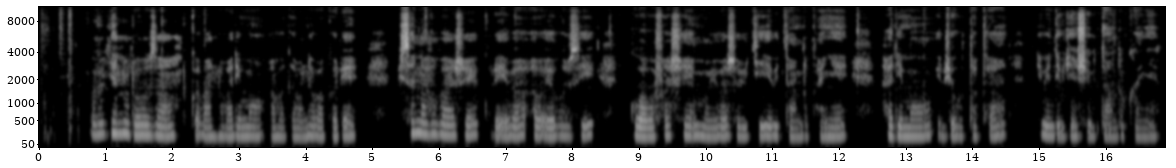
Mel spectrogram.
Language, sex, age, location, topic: Kinyarwanda, female, 25-35, Kigali, health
